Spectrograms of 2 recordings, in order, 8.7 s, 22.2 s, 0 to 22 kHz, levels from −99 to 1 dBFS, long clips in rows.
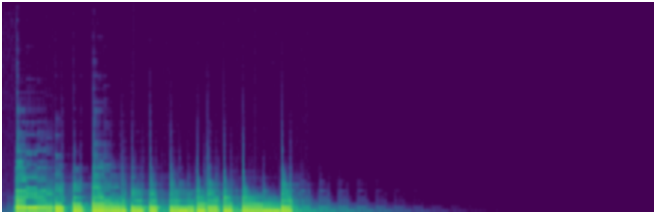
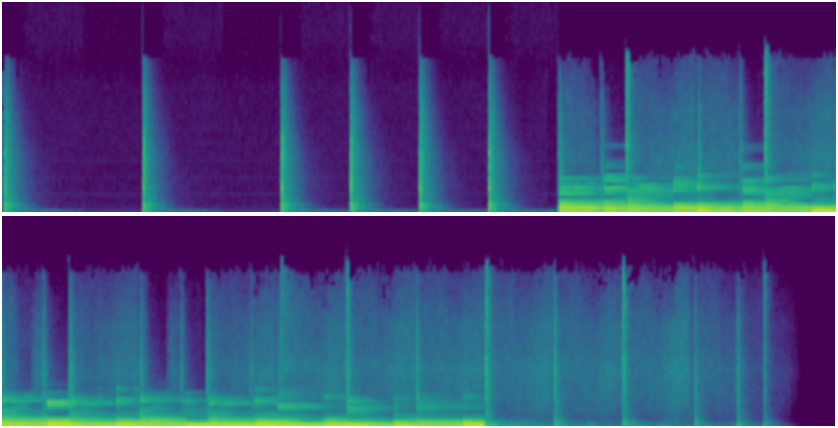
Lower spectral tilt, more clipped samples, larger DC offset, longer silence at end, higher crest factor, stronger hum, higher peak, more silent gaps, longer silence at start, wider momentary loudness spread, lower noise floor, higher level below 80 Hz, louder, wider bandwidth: first, -8 dB/octave vs -5 dB/octave; neither; neither; first, 4.75 s vs 0.95 s; about the same, 20 dB vs 16 dB; neither; about the same, -2 dBFS vs -2 dBFS; neither; first, 0.15 s vs 0 s; second, 3 LU vs 15 LU; first, under -90 dBFS vs -79 dBFS; second, -62 dBFS vs -52 dBFS; about the same, -19 LUFS vs -17 LUFS; second, 6.6 kHz vs 17 kHz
